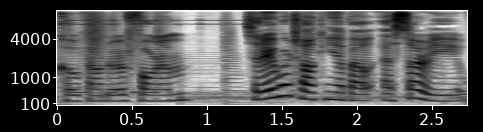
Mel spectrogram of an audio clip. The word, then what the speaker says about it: Forem: Dev is still alive and well, but we announced recently that the underlying software that powers Dev is called Forem. That's spelled F O R E M, and it stands for the phrase for empowering community.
